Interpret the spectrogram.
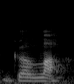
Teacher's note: makes a brand new sound, but you can still hear the g and the l individually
